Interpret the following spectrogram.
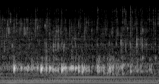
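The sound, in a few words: hot water pouring from DIY Peltier water dispenser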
